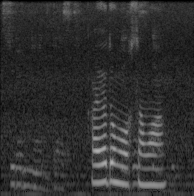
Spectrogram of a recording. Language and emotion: Russian, neutral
